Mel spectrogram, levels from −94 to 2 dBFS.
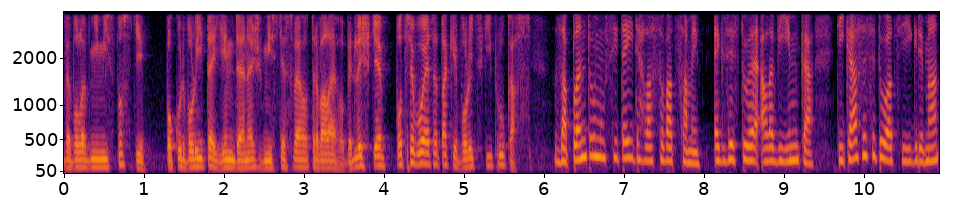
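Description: No faults can be heard in the speech, which comes through a call path whose narrow band, with nothing above 4 kHz, fits the G.711 mu-law codec at 64 kbps.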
